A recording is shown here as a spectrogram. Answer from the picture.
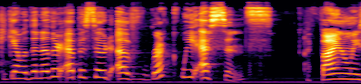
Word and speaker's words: Requiescence: frog gina back again with another episode of requiessence i finally said it right and i'm finally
